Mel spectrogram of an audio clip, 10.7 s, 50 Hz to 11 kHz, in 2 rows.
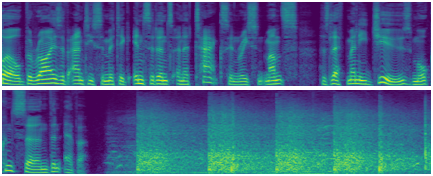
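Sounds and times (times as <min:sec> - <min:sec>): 
speech: 0:00.0 - 0:07.0
gunfire during an attack on a kosher market in New Jersey: 0:06.8 - 0:10.7.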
